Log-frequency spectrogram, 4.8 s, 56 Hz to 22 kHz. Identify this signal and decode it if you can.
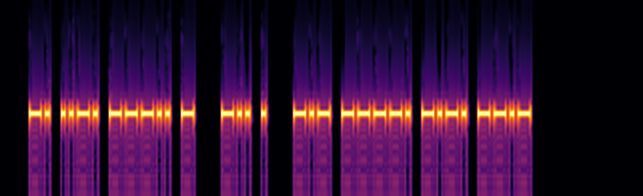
Morse code, heard as a keyed tone, about 37 wpm, 700 Hz. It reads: NF8T DE K9CQ
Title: USA Callsign DE Callsign - 4 Characters - 40wpm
